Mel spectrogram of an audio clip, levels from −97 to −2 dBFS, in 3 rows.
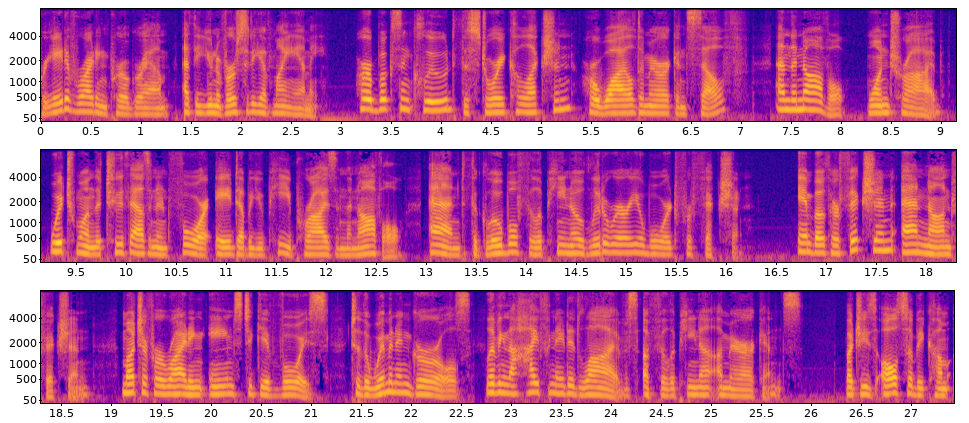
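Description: No technical faults can be heard anywhere in this recording.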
